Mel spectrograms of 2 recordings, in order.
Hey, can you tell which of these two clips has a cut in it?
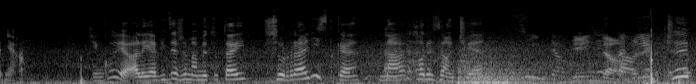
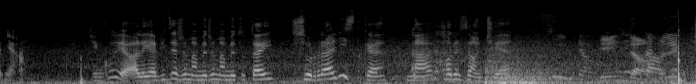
second; 1 cut; at 2.1 s

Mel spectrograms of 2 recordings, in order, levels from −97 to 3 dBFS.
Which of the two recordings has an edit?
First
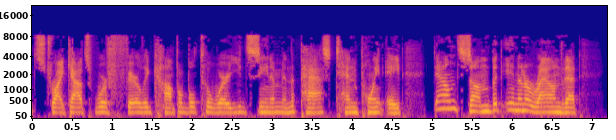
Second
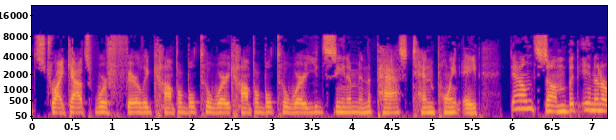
second; 1 cut; at 2.4 s

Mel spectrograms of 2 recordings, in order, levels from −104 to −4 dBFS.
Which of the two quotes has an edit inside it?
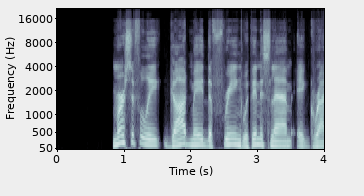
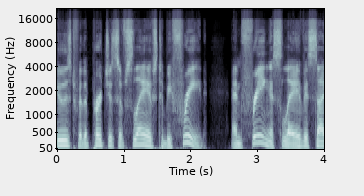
first; 1 cut; at 2.8 s

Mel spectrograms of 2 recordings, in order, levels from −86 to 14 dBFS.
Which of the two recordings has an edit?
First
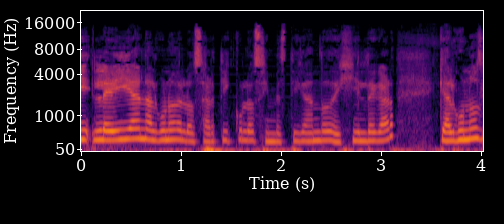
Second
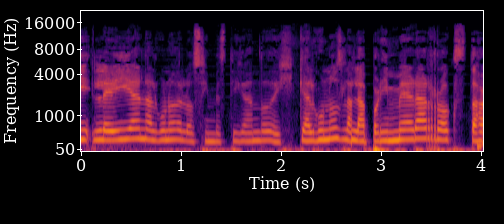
second; 3 cuts; at 1.2 s, 2.1 s, 2.7 s

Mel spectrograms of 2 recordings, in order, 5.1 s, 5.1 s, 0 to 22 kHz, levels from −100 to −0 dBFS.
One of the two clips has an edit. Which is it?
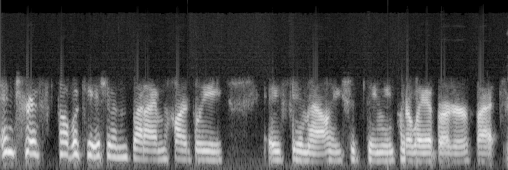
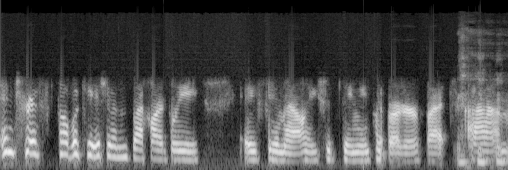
second; 2 cuts; at 1.4 s, 3.8 s

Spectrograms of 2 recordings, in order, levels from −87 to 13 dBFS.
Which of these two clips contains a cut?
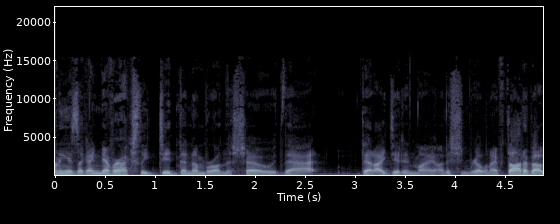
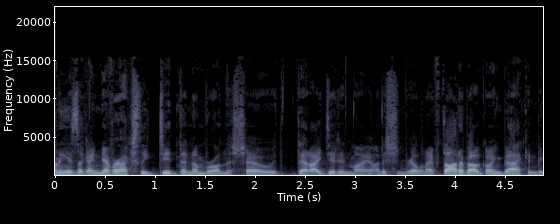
second; 1 cut; at 2.2 s

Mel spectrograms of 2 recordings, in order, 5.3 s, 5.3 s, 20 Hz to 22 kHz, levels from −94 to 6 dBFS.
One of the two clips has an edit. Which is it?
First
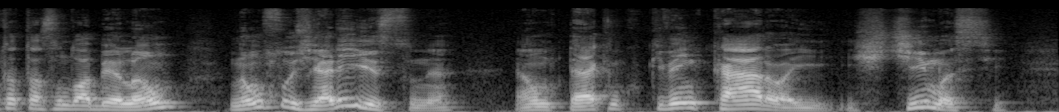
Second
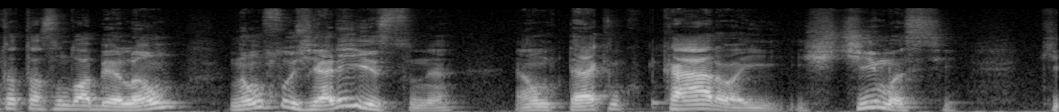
second; 1 cut; at 3.3 s

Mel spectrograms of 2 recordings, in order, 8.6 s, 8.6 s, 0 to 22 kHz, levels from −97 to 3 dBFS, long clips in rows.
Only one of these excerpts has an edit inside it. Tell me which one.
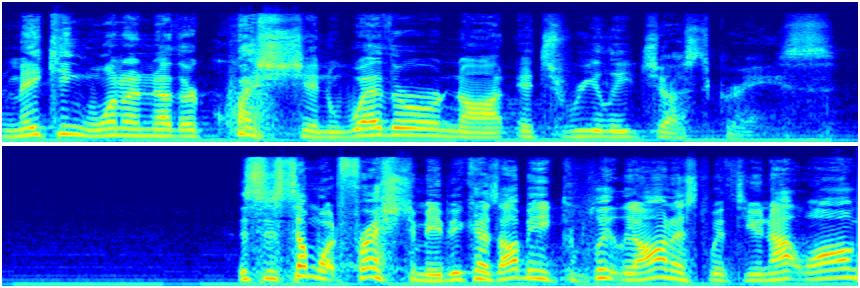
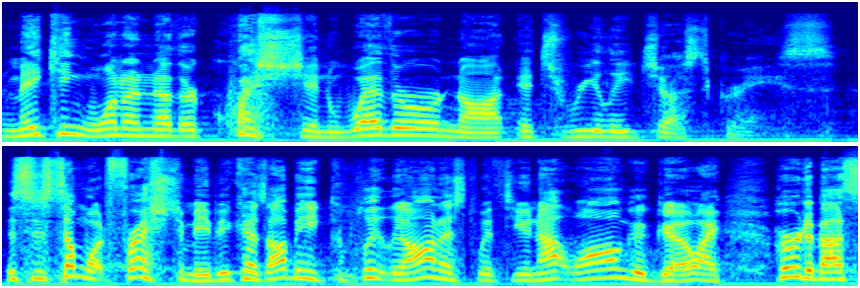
second; 1 cut; at 4.2 s

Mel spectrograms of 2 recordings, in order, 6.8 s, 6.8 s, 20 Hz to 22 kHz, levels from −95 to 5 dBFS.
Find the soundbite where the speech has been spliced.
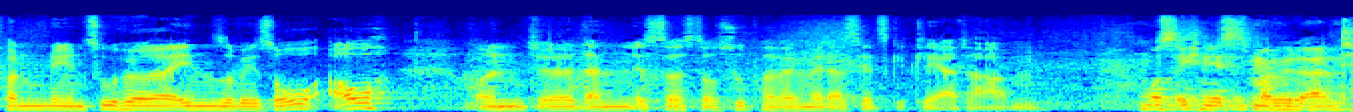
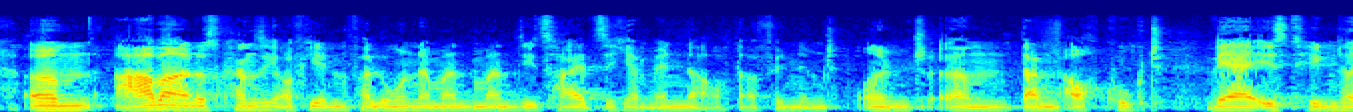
second; 3 cuts; at 2.4 s, 4.2 s, 5.3 s

